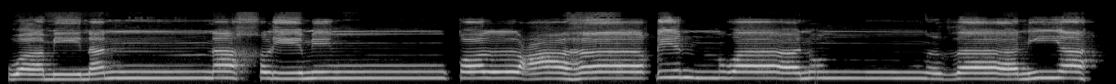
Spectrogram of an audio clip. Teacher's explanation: Dalnya ini lidahnya agak nyempil ke bawah gigi. Akhirnya kayak zal. Da. Jangan sampai ke gigi.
